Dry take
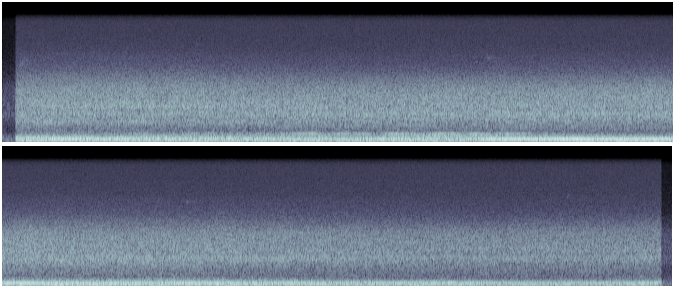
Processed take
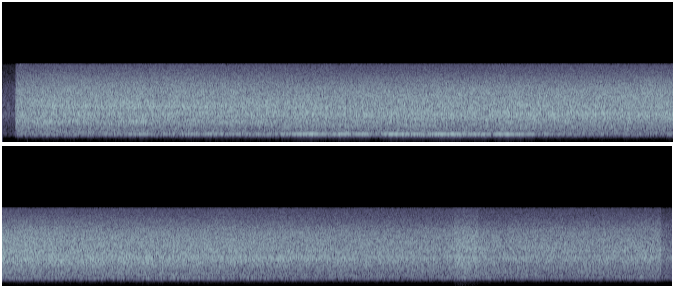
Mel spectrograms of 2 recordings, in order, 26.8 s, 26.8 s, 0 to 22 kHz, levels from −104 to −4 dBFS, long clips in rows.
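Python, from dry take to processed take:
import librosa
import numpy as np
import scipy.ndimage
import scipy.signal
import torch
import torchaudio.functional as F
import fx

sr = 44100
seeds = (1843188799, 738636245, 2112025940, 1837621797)

p1 = fx.brickwall_bandpass(x, sr, low_hz=230.0, high_hz=3500.0)
p2 = p1 + fx.echo_single(p1, sr, ms=495, db=-7.5, dry=0)
p3 = fx.env_flatten(p2, sr, amount_pct=50, at=(22.44, 22.92), fade=0.02)
y = F.gain(torch.from_numpy(p3), -2.5).numpy()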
